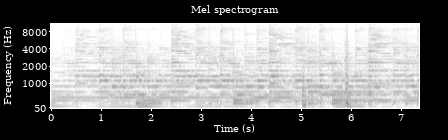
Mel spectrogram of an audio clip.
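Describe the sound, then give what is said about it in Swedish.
A new Mix Megapol afterski pop song plays steadily and loudly, with full instrumentation, sustained chords and a driving beat throughout, and no talking over it. “Men vi ska få en helt ny afterski-låt nu av dig.”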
